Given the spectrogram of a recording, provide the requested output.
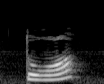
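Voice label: "夺", Mandarin Chinese; chinese-flashcards; hsk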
